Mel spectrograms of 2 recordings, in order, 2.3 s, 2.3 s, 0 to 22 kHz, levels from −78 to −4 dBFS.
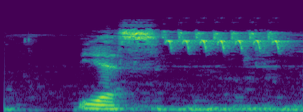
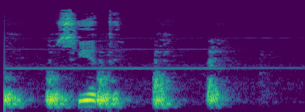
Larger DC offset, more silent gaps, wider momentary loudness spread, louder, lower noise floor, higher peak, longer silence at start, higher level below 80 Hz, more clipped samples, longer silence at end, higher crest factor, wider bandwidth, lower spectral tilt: neither; neither; second, 8 LU vs 12 LU; first, -14 LUFS vs -19 LUFS; second, -46 dBFS vs -56 dBFS; first, 0 dBFS vs -4 dBFS; about the same, 0.05 s vs 0 s; first, -48 dBFS vs -68 dBFS; neither; second, 0 s vs 0.6 s; about the same, 18 dB vs 16 dB; second, 12 kHz vs 16 kHz; about the same, -2 dB/octave vs -2 dB/octave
